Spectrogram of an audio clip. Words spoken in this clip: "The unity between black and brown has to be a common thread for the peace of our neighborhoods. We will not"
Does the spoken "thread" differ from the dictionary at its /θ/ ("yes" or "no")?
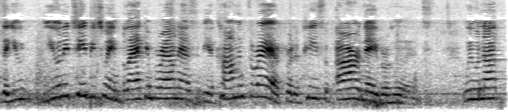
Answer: no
